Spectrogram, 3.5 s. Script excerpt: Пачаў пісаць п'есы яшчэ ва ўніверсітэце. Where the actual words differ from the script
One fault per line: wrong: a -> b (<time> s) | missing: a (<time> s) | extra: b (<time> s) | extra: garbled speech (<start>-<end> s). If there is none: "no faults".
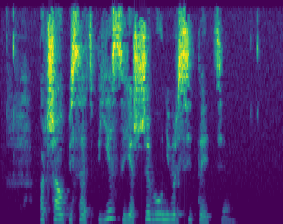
no faults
